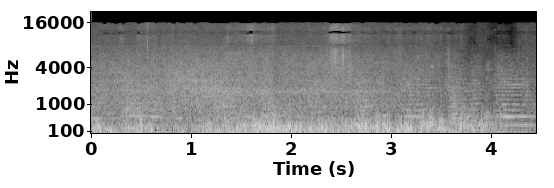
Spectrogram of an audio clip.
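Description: Wind buffeting the camera microphone in an uneven low rumble, with background music faintly underneath.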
